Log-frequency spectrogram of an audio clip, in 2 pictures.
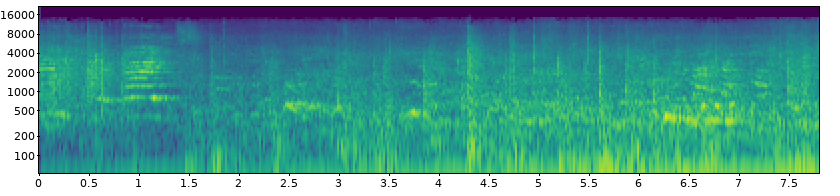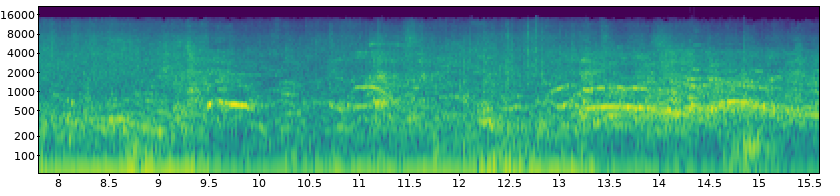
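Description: Men on a stage speak and call out loudly in an echoing hall.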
